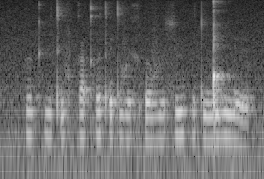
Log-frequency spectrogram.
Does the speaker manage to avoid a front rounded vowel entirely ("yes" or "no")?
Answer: no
